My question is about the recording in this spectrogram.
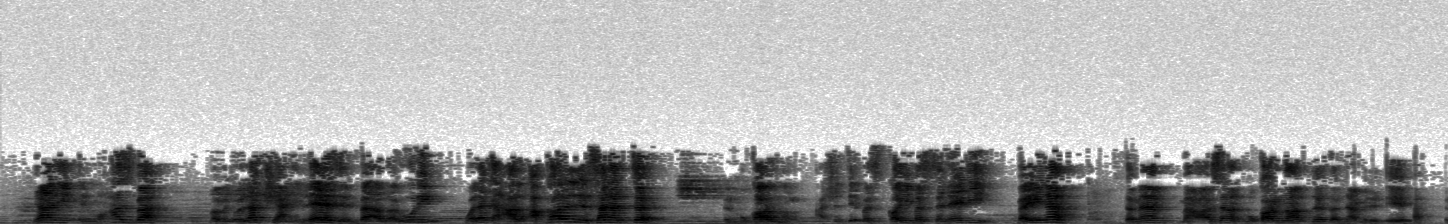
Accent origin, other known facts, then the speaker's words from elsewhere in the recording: Egypt; وده حصل عندنا في مصر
